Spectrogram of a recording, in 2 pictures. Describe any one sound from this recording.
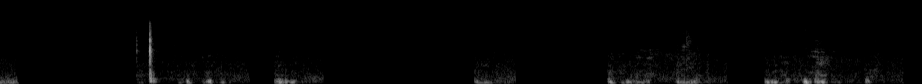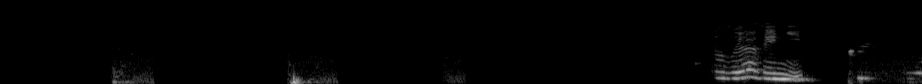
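A young child speaks in short bursts over an online call.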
